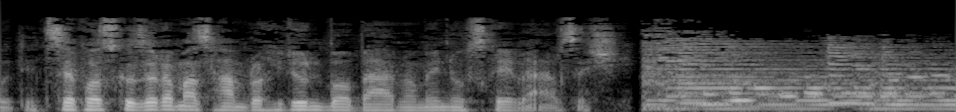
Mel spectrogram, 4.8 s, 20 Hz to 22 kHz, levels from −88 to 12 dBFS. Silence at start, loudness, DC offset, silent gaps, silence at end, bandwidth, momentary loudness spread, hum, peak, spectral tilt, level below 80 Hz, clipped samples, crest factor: 0 s; -23 LUFS; under 0.1%; none; 0 s; 11.5 kHz; 8 LU; none; -4 dBFS; -5 dB/octave; -56 dBFS; under 0.1%; 18 dB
